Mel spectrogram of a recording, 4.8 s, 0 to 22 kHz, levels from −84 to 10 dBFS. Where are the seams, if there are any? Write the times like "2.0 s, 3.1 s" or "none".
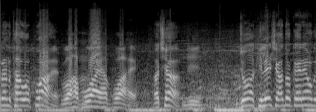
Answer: none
